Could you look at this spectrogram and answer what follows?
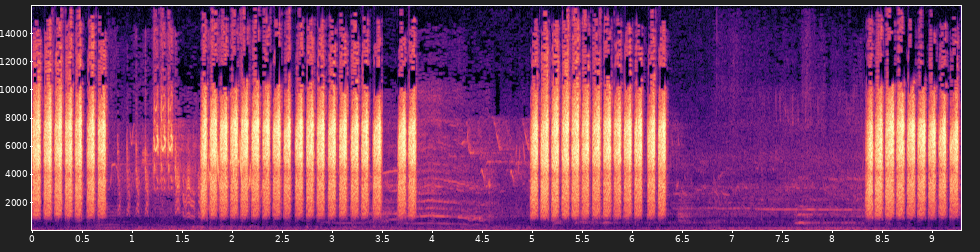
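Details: An angry house wren beside its nest gives long rattling strings of evenly pulsed rasping notes in three bouts separated by pauses. Faint quieter calls fill the gaps.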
